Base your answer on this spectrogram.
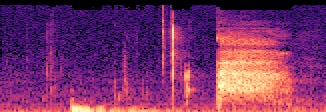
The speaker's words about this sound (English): let's go. Let's get a nice sip of this Coors Light before I start.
